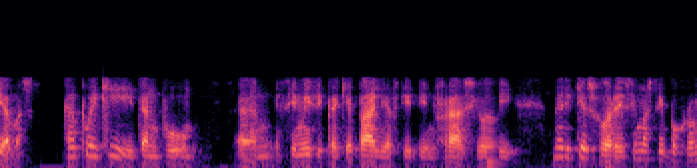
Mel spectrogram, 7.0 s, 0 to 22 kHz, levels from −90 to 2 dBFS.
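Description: Speech heard through the GSM full-rate codec throughout, with the buzzy, gravelly roughness of regular-pulse excitation and a line band of about 300 Hz to 3.6 kHz, which fits the 13 kbps full-rate coder. The codec damage is plainly audible. What sets it apart from a merely band-limited telephone line is the grainy buzz inside the voice itself, from the excitation keeping only every third sample, rather than just a dull, narrowed tone. Two bursts of lost GSM frames follow. The first runs from 2.42 to 2.57 s, just before "θυμήθηκα και πάλι αυτή". The second runs from 4.86 to 4.99 s, right after "πάλι αυτή την φράση". In each, the decoder repeats the last good frame's settings, so the sound is held as a rough, metallic ring instead of breaking off. That held ring tells it apart from a plain dropout or packet gap, which would fall to silence. The lengths fit about four and six 20 ms frames.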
